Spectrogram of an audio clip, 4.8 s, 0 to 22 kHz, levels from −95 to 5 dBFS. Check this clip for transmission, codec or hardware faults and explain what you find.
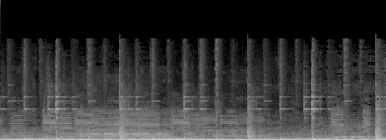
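Nothing stood out on listening to this audio.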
